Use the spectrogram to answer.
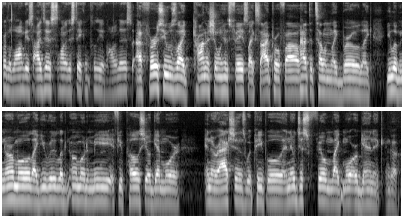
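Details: Adult men speaking, likely two speakers; ordinary conversational speech.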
